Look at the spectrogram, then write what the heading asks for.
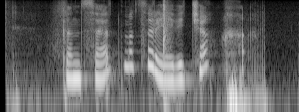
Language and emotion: Russian, positive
